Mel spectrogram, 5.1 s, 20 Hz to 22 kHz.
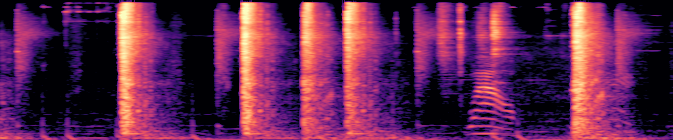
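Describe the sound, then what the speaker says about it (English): A 5.7 pistol fires several sharp, loud shots at irregular intervals, each a crisp crack with a short ringing tail. A voice briefly exclaims between the shots. "I'm going to take 4 shots, and I'm going to let you know what I think about it"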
